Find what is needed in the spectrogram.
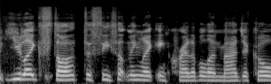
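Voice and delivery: ordinary talk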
